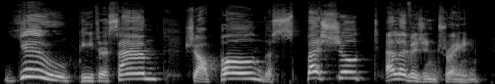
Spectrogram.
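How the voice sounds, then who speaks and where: A man voicing a grave, kindly railway manager in a storybook reading, formal and measured. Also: very high voice, huge pitch swings, a bit bright, pitched above the performer's own voice, full character voice.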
